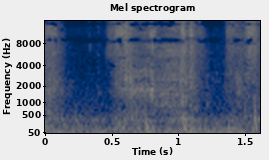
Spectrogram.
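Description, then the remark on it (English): Oracle cards are shuffled until a card comes out, a soft, continuous papery rustle with quick riffling bursts, fairly quiet and with no one speaking. “So again, just shuffling until the card jumps out for me.”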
